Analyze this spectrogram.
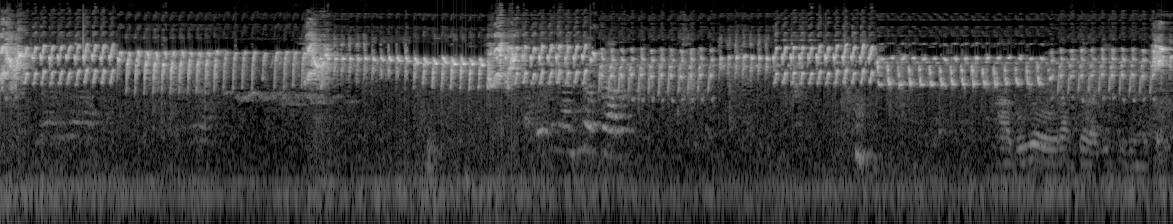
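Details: Canary pouring out an unbroken song of high, rapid rolling trills that jump between pitches every one to two seconds, with faint low background sounds underneath.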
